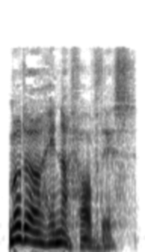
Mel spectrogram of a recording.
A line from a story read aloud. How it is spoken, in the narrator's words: he said calmly, this time in English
